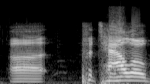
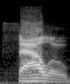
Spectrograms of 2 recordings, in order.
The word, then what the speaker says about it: phthalo: Patalo blue. That's not a word. Wilmar, you big idiot. It's pronounced phthalo blue. Look at him spelling phthalo blue with a P.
